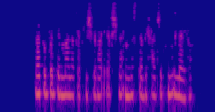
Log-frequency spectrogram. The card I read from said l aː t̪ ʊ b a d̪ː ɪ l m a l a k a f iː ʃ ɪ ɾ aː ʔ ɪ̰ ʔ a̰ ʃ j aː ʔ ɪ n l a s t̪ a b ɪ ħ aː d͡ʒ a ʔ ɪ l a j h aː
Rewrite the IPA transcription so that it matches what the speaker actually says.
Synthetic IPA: l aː t̪ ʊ b a d̪ː ɪ l m a l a k a f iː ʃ ɪ ɾ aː ʔ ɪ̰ ʔ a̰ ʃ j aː ʔ ɪ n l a s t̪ a b ɪ ħ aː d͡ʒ a ʔ ɪ l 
